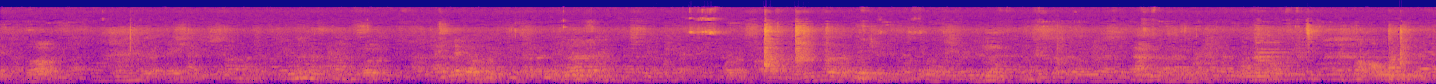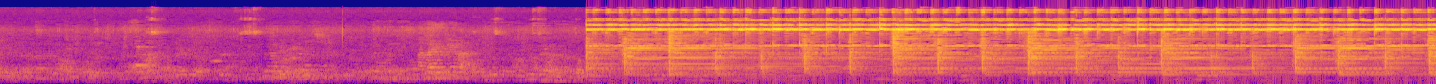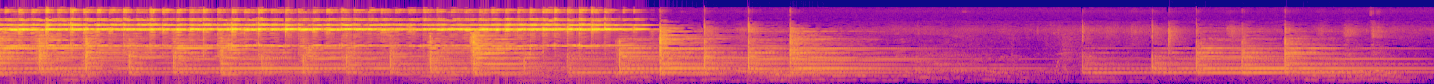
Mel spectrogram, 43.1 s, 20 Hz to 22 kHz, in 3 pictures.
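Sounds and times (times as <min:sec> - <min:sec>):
hand bell ringing rapidly: 0:20.2 - 0:35.6.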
